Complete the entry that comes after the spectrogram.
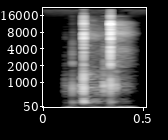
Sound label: power button turn on off quick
